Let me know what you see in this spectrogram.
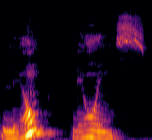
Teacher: in Portuguese you go and, well, you will make it really nasal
